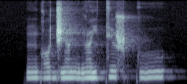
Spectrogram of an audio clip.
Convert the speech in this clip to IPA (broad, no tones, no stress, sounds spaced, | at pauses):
ŋ ɡ ɔ d͡ʒ ɐ̃ ŋ ɡ ɐ̃ j tʲ u ʂ k u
